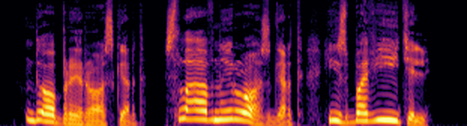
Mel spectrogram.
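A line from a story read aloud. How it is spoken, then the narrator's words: Babbling, just-awakened fisherman. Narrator (Russian): Залепетал очнувшийся рыбак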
